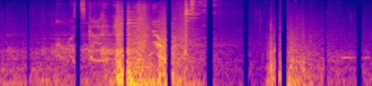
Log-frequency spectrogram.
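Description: A heavy body falls and crashes onto metal.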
